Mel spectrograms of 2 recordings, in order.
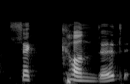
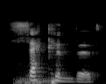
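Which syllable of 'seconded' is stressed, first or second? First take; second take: second; first. First: The stress is on the second syllable. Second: The stress is on the first syllable. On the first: The speaker calls it wrong. "not seconded" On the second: The speaker calls it right. "the stress is on the first syllable"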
